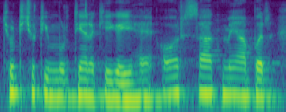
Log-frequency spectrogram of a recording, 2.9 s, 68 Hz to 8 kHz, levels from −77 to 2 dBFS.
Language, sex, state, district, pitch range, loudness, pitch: Hindi, male, Himachal Pradesh, Shimla, 135-155 Hz, -17 LUFS, 140 Hz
